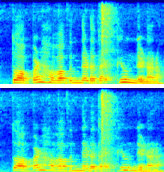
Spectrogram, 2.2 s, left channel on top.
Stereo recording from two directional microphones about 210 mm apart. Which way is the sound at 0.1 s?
40° left (ahead or behind).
